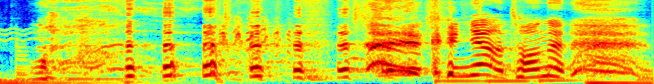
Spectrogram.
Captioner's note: laughing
